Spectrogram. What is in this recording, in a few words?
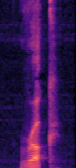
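"rook", US English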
